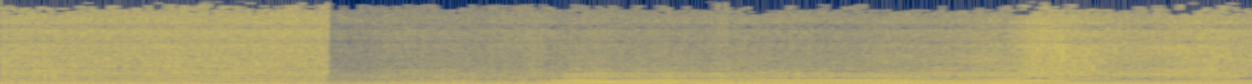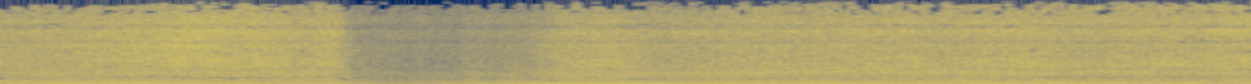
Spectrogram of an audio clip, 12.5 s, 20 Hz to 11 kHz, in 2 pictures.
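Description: Single-turbo BMW S55 straight-six heard from inside the M4's cabin at track speed, revving with its pitch climbing in long sweeps. It eases off briefly about two seconds in and again about eight seconds in, then pulls back up.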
